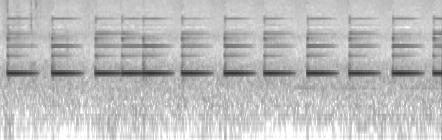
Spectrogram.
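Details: Garrett AT Pro International metal detector in standard zero mode with minimal discrimination: repeated clear high beeps, about two a second, clean steady tone as the coil sweeps over the larger silver coin; normal high tone.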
